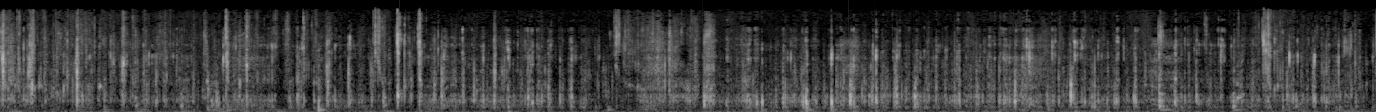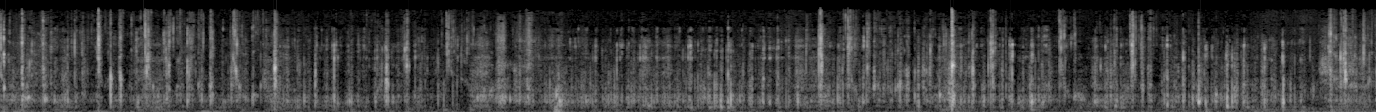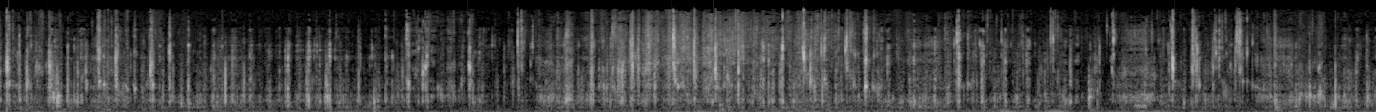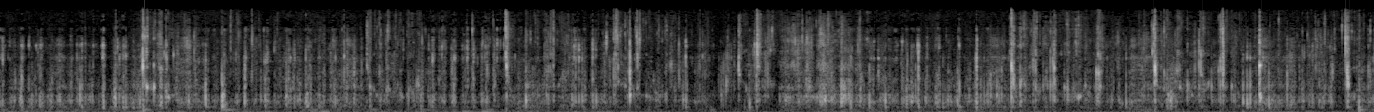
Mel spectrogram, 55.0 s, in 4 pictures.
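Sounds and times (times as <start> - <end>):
fried bread tearing: 0.0 - 4.8, 31.6 - 40.8
chewing and mouth smacking: 0.0 - 55.0.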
